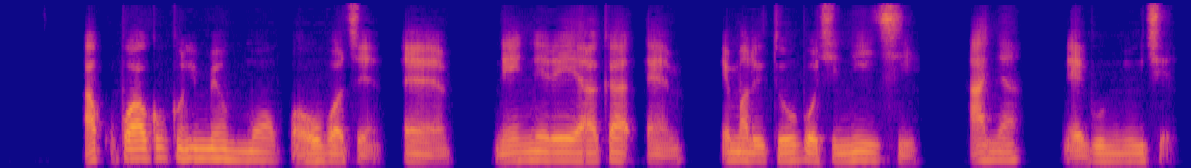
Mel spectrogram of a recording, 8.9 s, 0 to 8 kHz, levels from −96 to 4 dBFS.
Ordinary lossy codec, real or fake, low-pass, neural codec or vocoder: MP3, 48 kbps; fake; 7.2 kHz; codec, 16 kHz, 0.7 kbps, FocalCodec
